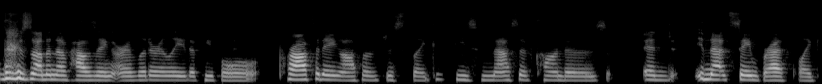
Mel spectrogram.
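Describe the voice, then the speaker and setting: A woman's voice: medium pitch, dry recording. A woman in casual conversation, exasperated and blunt, swearing now and then.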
